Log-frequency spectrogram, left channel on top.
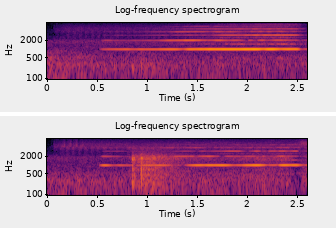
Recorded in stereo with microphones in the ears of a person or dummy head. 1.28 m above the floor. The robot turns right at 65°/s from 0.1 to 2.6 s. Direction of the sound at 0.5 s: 30° right.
